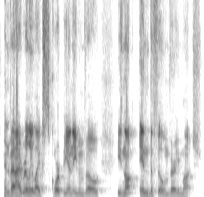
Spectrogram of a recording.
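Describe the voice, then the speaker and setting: A man's voice: mid-range voice, steady tone, normal speed. Male co-host, mid-range voice. Casual, emphatic, opinionated conversational delivery. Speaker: film review show co-host. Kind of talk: casual film discussion.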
